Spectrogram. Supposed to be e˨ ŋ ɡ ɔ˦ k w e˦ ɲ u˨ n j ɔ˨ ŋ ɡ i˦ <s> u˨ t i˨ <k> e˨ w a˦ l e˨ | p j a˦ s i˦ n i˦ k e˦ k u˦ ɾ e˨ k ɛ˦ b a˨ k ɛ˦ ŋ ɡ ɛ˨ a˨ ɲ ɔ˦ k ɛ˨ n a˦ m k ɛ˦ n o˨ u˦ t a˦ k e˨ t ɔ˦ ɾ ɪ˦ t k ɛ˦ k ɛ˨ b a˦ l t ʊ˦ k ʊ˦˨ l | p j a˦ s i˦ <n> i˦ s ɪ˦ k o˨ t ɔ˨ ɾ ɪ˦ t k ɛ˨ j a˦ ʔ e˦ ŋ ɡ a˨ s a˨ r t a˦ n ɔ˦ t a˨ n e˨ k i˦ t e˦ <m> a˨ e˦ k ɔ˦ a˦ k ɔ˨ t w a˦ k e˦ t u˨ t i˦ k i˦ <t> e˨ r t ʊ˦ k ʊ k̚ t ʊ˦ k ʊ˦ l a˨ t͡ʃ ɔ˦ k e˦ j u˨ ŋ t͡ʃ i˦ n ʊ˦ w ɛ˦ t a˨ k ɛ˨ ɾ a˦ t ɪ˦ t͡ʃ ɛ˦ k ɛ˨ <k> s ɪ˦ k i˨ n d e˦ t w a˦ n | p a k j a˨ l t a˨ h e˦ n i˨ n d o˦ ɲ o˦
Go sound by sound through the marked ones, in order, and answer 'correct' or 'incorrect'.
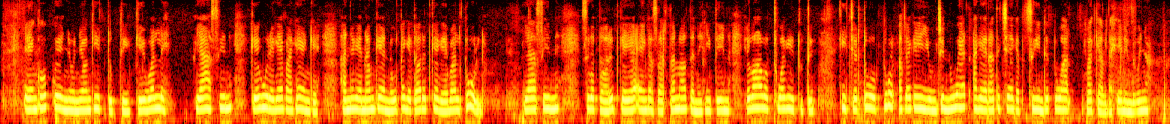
incorrect: t, correct, correct, incorrect: n, incorrect: t͡ʃ, incorrect: t

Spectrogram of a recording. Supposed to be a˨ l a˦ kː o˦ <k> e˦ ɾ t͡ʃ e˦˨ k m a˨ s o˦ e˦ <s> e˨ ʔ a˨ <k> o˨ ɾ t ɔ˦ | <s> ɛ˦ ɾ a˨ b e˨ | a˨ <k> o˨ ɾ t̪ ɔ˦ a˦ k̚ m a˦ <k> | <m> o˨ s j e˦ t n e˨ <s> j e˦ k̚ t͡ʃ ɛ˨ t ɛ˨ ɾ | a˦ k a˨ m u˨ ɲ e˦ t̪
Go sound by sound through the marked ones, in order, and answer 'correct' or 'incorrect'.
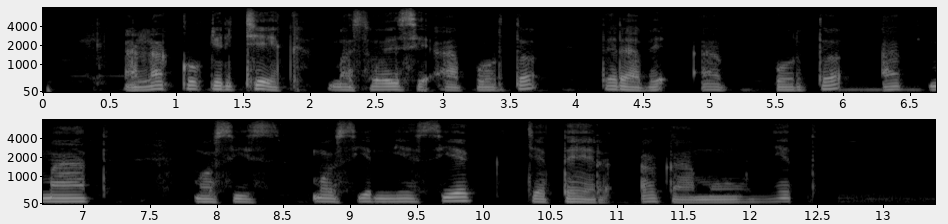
correct, correct, incorrect: p, incorrect: t, incorrect: p, incorrect: t, correct, correct

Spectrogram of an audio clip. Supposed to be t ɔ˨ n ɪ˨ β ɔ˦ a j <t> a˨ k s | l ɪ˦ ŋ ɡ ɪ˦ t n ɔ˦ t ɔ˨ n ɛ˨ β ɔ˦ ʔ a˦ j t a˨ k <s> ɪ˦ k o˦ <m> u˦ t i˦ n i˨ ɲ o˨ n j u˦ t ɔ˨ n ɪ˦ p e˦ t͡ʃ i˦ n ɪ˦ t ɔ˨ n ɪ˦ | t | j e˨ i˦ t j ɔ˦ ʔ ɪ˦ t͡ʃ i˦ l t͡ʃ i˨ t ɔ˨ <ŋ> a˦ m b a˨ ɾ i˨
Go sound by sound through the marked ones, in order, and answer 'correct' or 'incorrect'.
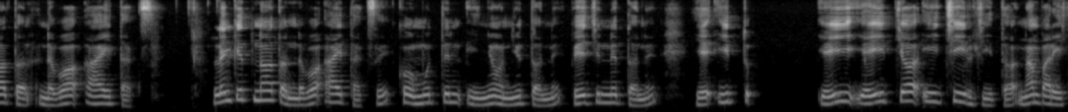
correct, correct, correct, incorrect: n

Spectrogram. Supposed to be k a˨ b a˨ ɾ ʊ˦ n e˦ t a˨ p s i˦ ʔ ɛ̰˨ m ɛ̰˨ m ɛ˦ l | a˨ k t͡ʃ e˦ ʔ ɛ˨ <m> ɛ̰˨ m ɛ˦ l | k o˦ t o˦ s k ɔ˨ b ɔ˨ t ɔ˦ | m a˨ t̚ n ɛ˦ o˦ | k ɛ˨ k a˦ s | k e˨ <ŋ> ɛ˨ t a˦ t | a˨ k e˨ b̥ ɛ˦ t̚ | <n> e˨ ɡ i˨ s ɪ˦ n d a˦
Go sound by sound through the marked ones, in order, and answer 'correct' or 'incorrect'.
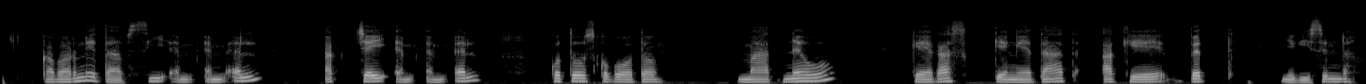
correct, correct, incorrect: ɲ

